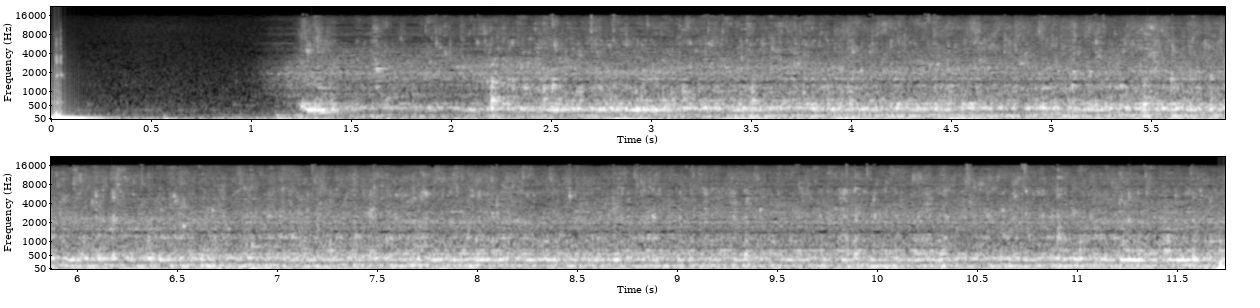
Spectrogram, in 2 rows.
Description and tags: Running Tap 001
Running a tap in a small bathroom.
sink, bathroom, short, Water, running, tap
